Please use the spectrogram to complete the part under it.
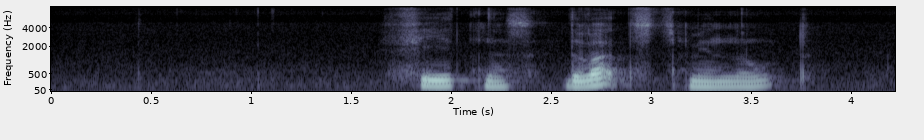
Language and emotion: Russian, sad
